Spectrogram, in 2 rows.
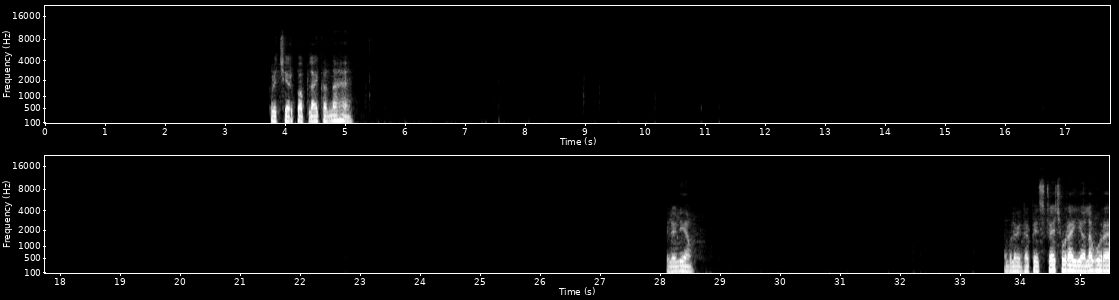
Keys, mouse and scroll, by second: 0.8 click, 1.7 super+click, 2.7 click, 3.2 click, 3.7 click, 5.4 ctrl+alt+click, 6.6 alt+click, 7.2 alt+click, 7.9 alt+click, 8.7 alt+click, 9.6 click, 13.3 click, 20.0 click, 20.3 click, 21.6 click, 21.7 click, 24.9 click, 26.2 click, 26.6 click, 27.4 click, 27.6 click, 30.6 click, 31.5 click, 32.2 click, 34.9 click.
